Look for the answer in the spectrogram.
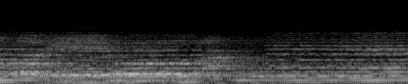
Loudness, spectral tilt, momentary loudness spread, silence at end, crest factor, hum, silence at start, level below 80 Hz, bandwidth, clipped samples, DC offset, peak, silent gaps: -28 LUFS; -7.5 dB/octave; 9 LU; 0 s; 16 dB; none; 0 s; -46 dBFS; 12 kHz; under 0.1%; under 0.1%; -12 dBFS; none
